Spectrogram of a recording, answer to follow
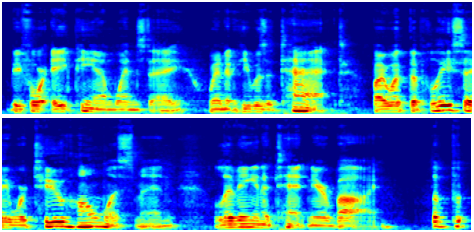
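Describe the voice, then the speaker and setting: A man co-hosting a casual comedy podcast, reading news clippings aloud with dry, wry asides. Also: lowish voice. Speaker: podcast co-host.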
